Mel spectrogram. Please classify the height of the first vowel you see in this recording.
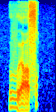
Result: mid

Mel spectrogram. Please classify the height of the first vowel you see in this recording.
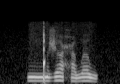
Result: mid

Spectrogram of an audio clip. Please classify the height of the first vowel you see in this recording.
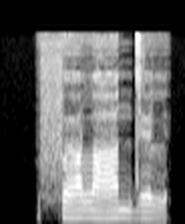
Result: mid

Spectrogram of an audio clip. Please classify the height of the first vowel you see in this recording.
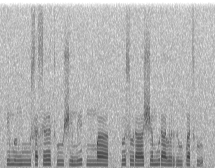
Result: high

